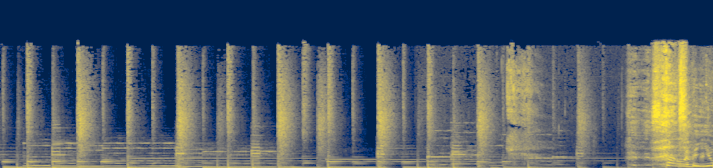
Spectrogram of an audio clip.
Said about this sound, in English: Started with a yawn. That's amazing.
